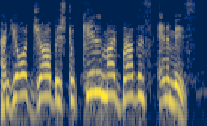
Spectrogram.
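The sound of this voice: A man performs a put-on character voice at an extremely high pitch. He moves at a moderate pace, and there is hissing.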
